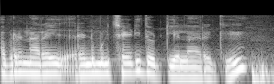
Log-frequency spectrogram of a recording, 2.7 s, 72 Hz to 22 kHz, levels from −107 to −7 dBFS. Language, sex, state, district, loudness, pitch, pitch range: Tamil, male, Tamil Nadu, Kanyakumari, -13 LUFS, 140 Hz, 120-145 Hz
